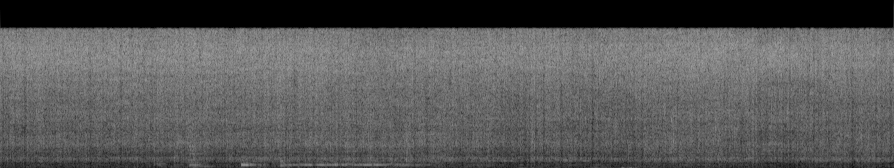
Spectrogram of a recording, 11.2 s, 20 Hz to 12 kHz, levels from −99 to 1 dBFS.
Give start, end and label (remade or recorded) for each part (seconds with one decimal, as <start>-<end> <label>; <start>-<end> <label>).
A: 0.0-7.7 recorded; 7.7-8.3 remade; 8.3-11.2 recorded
